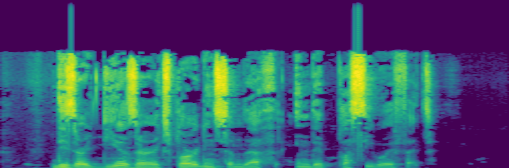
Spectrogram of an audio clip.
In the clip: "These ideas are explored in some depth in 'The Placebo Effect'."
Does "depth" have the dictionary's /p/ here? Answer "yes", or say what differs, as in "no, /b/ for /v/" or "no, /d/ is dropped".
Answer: no, /p/ is dropped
